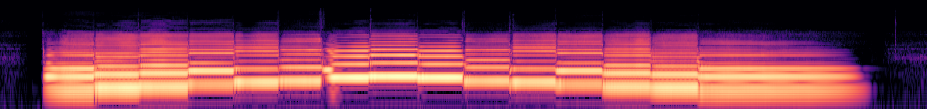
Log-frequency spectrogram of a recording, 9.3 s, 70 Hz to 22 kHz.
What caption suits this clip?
Part of the Good-sounds dataset of monophonic instrumental sounds.
instrument::sax_alto
note::G
good-sounds-id::6834
mode::natural minor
